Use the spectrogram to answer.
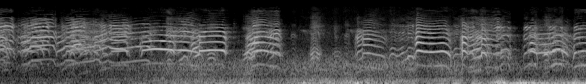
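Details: Gulls, including black-headed gulls, yelling loudly, recorded with a stereo camera microphone: dense overlapping harsh, arched squawks from many birds, rising and falling, nearly continuous, with wind-like low rumble underneath.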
